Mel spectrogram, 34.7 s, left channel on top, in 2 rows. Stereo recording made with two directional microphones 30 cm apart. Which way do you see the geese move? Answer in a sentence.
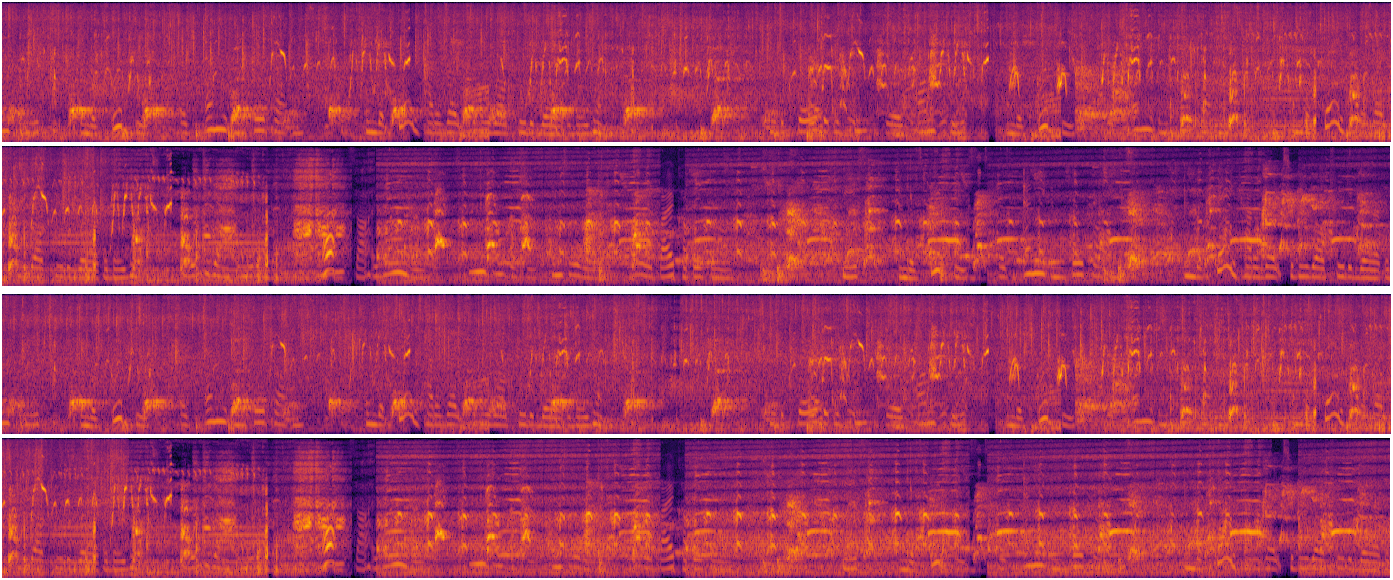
In this clip you hear the geese travel towards the right.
